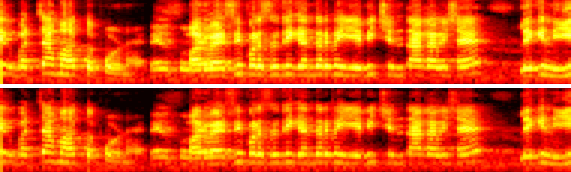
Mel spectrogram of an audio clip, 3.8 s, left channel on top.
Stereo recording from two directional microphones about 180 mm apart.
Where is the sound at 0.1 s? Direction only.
25° left (ahead or behind).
